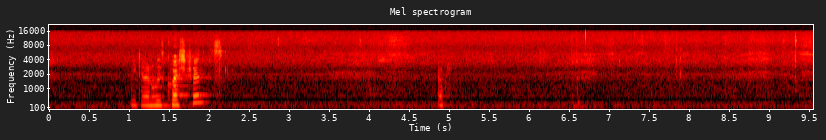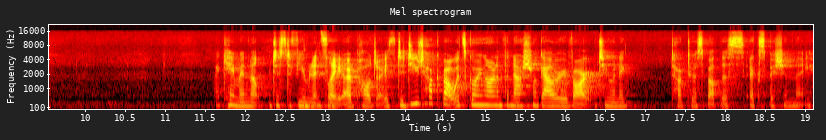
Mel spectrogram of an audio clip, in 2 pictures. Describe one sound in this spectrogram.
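A woman speaks calmly into a microphone in a large hall.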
